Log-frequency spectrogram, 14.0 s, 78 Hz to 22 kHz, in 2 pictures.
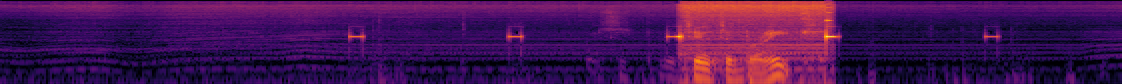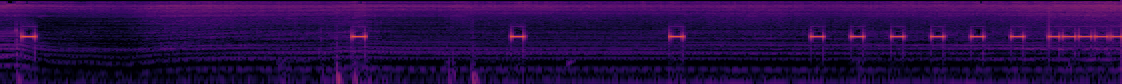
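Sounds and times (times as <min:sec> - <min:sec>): short high beeps: 0:04.2 - 0:05.3, 0:12.1 - 0:14.0.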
